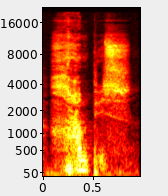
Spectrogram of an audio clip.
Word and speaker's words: Krampus: Krampus. That's how they say it, because like it's German. Krampus.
